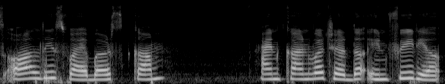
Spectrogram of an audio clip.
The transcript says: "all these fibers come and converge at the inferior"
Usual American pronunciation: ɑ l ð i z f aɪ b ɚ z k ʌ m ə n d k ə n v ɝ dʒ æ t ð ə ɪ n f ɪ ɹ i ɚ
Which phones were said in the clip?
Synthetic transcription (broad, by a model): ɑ l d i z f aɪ b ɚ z k ʌ m ə n d k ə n v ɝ tʃ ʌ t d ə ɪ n f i ɹ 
